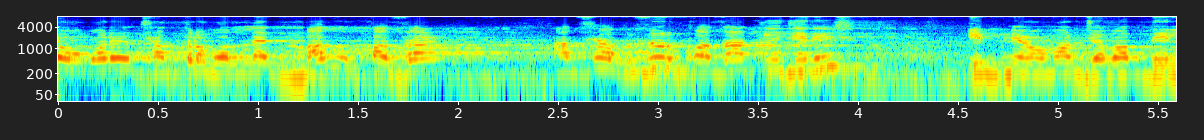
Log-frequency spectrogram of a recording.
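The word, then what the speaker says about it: قزع: না এটা নিষেধ আছে বলেন আমার সাথে সবাই কজা বলেন কজা আবার বলেন কজা কজা কফ যা আইন বানানটা কজা বলেন কজা কজা করা নিষেধ সবাই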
